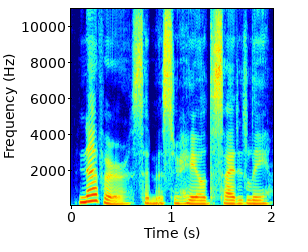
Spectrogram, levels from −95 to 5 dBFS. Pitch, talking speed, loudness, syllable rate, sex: 205 Hz, 150 wpm, -18 LUFS, 4.9 syllables/s, female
